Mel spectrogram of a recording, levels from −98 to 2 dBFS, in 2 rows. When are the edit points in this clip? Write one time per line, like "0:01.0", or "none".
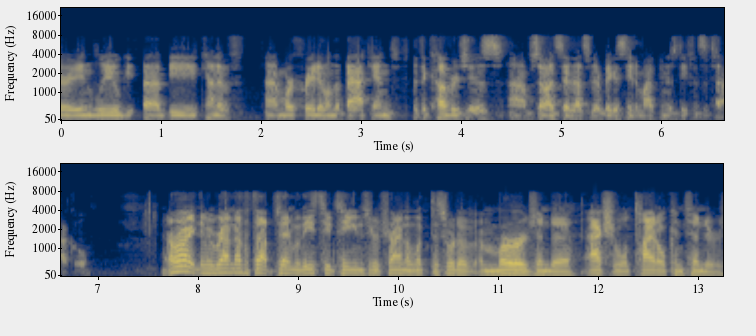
0:03.5
0:05.3
0:07.6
